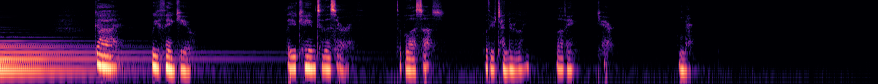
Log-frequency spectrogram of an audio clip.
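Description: An acoustic guitar rings out with strummed chords.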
